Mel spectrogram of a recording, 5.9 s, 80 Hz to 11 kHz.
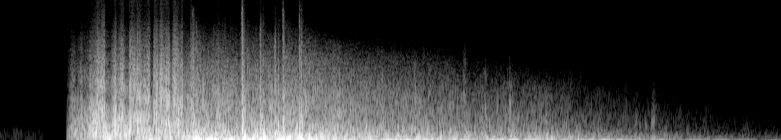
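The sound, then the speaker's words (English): A sudden, heavy explosion bursts out as about 4 tons of rock upslope is blasted into gravel, then a deep rumble and scattered crackling debris trail off slowly over several seconds, with no voices. “About 4 tons of rock upslope from us became 4 tons of gravel.”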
